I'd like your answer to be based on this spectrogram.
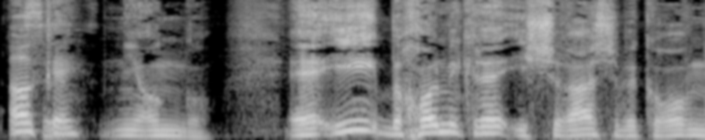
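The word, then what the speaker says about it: Nyong'o: אה, השחקנית המקסימה, לופיטה ניוגו, יונג, יונגו. – ניונגו. ניונגו, אבל לא מבטאים את הנון בהתחלה בשמות אה, אפריקאים לדעתי.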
